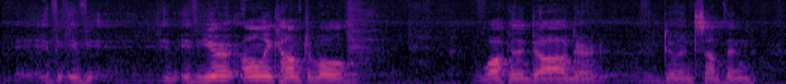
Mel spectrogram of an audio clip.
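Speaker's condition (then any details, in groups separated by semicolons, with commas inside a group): Parkinson's disease; Jayco's gym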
